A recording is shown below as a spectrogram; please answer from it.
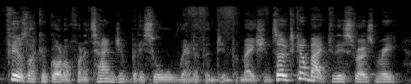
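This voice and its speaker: A man's voice: mid-range voice, sing-song, very fast, a little mellow, husky. An older man hosting a photography podcast from a small home room, chatting in a thoughtful, rambling way and reading out viewer comments. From Scotland. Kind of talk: casual live-stream chat.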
